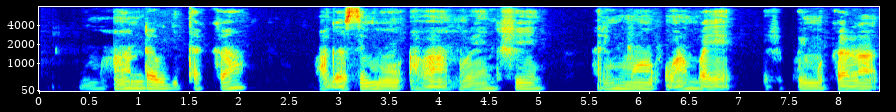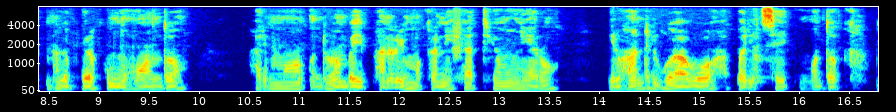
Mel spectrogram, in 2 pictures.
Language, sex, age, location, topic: Kinyarwanda, female, 25-35, Huye, education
